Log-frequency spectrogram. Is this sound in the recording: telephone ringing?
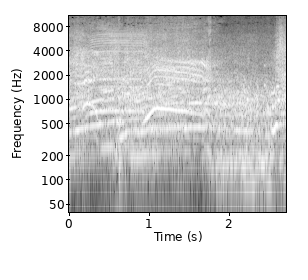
no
